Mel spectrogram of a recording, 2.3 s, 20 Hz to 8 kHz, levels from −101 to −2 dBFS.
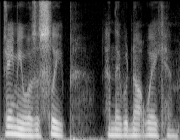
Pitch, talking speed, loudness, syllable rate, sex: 125 Hz, 240 wpm, -15 LUFS, 6.1 syllables/s, male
